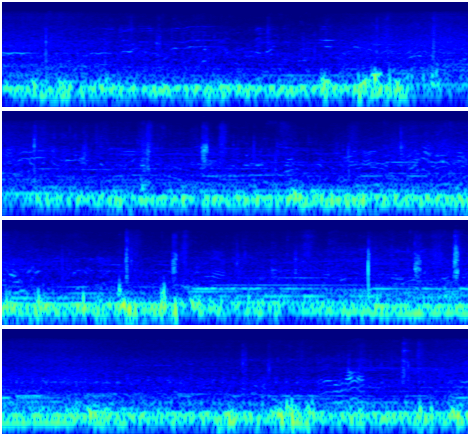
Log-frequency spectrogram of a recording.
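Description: Palm fronds rustle in the wind.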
